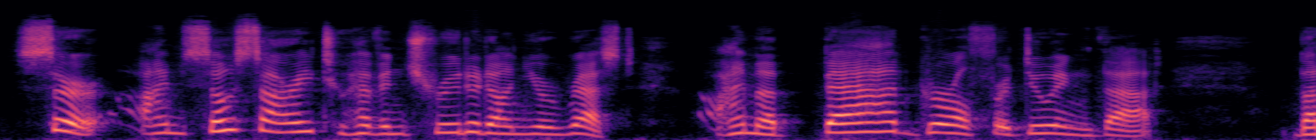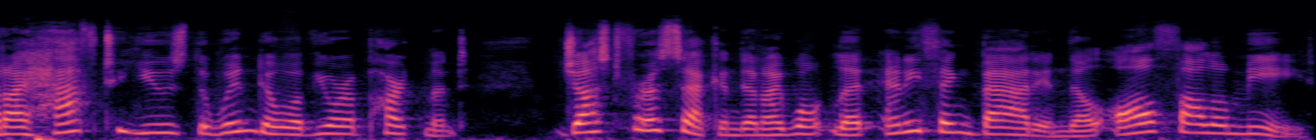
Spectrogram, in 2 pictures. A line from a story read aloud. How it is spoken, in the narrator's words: she called out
